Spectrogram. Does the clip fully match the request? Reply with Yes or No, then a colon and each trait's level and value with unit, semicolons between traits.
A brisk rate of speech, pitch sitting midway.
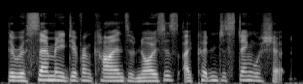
Yes: fast, 235 wpm; medium, 170 Hz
